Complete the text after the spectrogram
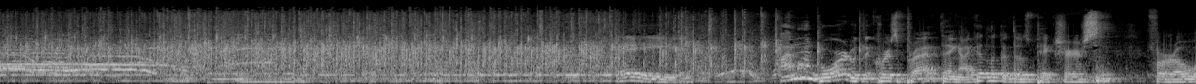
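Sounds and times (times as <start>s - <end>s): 
comedy audience applauding a comic: 0.0s - 9.1s
comedy crowd noise: 0.0s - 9.9s
speech: 8.9s - 11.9s.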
